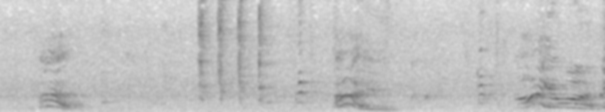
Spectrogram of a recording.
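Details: Whimpers from German Spitz puppies: three separate bursts of high, sliding cries that sweep downward, spaced a few seconds apart, with soft tapping clicks between them in a quiet room.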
